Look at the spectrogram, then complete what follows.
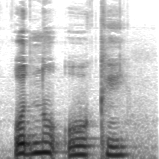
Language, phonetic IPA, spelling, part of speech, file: Ukrainian, [ɔdnɔˈɔkei̯], одноокий, adjective, Uk-одноокий.ogg
- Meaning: one-eyed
